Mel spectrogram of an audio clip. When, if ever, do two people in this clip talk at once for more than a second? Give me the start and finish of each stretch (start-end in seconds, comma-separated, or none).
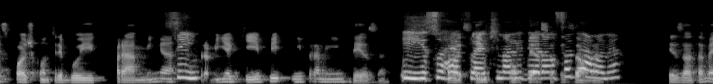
4.4-6.0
